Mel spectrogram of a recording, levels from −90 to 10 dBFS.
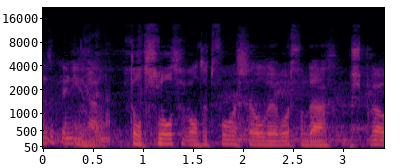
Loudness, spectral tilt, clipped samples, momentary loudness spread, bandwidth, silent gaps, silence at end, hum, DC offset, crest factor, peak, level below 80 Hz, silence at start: -38 LUFS; -5 dB/octave; under 0.1%; 5 LU; 13.5 kHz; none; 0 s; none; under 0.1%; 16 dB; -22 dBFS; -66 dBFS; 0 s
